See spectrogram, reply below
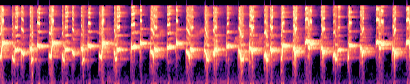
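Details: Sooty-headed bulbul in full, long-running 'ropel' song, used as a lure to provoke other bulbuls into singing. Loud, rapid, bubbly whistled notes in short downslurred and upslurred phrases, about three per second, delivered continuously without pause.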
